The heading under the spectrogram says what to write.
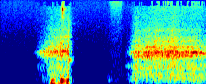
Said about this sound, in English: Once more, breathing in and holding the breath for a moment, pausing, and then exhaling.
